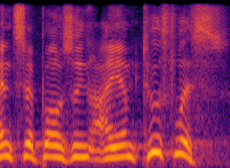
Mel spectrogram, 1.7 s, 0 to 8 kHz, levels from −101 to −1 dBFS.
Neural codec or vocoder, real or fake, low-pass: codec, 16 kHz, 2 kbps, FunCodec, trained on Chinese and English, 25 frames a second; fake; 7.2 kHz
